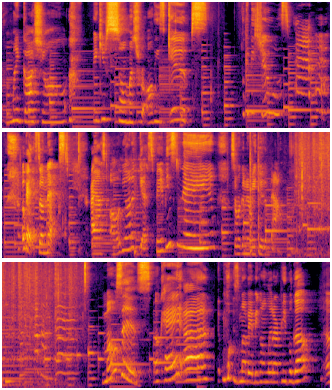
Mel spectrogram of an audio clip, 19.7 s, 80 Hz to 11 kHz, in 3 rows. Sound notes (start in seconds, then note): 5.8 giggles; 13.5 hums; 13.9 papers rustle; 13.9 smooth music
